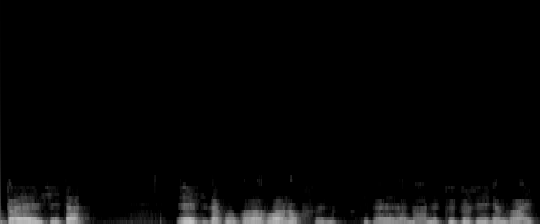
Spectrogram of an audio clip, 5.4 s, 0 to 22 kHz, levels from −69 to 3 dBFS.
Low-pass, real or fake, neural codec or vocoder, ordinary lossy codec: 7.2 kHz; real; none; AAC, 16 kbps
